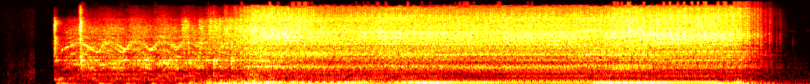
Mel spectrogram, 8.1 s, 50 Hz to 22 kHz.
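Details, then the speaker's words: 1993 Ford 2.3L Lima engine, first start after install, automatic transmission being filled with fluid as it starts: rough, loud idle with a low drone and harsh rasp. Owner fears the front pump or an improperly seated torque converter. Abnormal noise. "What the hell was that? Why did that sound so bad?"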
